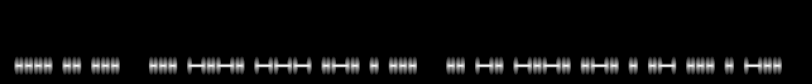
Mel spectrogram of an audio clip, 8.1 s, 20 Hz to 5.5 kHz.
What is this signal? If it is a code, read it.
Morse code, heard as a keyed tone, about 25 wpm, 600 Hz. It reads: HIS SCORES INCREASED
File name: SS305 25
